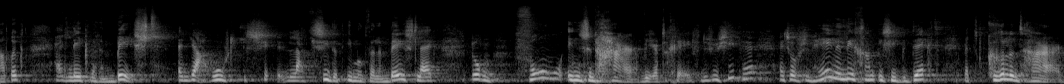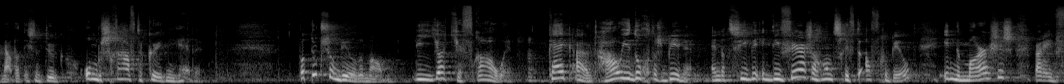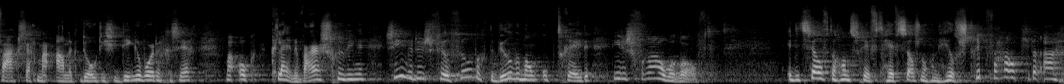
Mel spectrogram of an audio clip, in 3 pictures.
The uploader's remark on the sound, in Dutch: Deze lezing werd opgenomen in Museum Catharijneconvent. Is georganiseerd in het kader van de tentoonstelling Body language.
